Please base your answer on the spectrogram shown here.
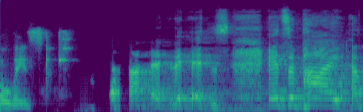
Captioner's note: laughing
